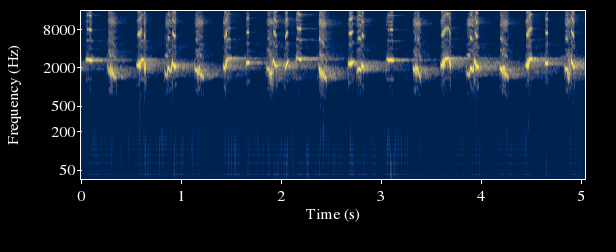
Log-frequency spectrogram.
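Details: Sooty-headed bulbul song used to lure or provoke a silent bird into singing back: rapid run of short whistled, slurred notes around the same pitch, several per second, each with a sharp click-like onset, continuous for five seconds.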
